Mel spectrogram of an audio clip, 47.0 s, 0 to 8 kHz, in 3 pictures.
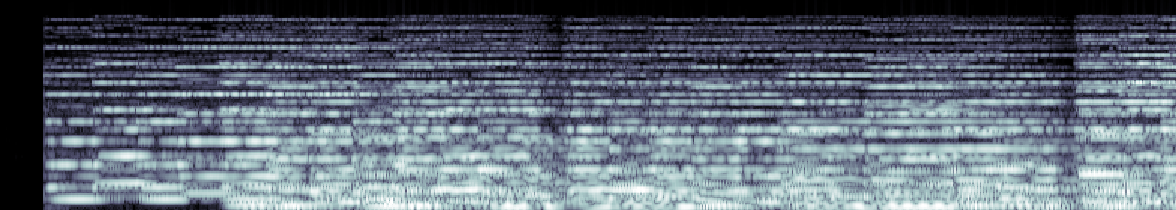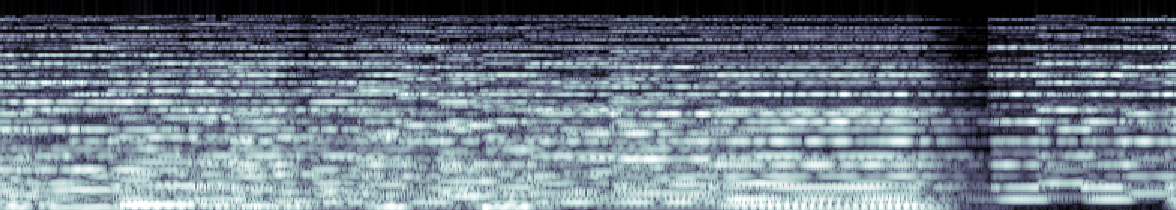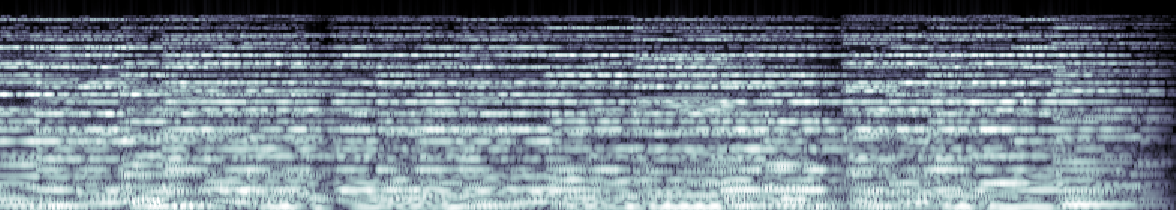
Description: Organ
(CM)   4/Em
